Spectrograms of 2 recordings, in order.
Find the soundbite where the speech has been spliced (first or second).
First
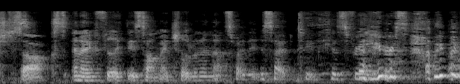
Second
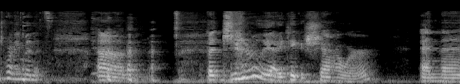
second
